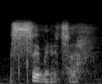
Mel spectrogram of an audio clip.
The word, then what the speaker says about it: scimitar: I didn't know I do you pronounce its skin meter or scimitar I say scimitar scimitar yes you can say however you like it's just scimitar um I I was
